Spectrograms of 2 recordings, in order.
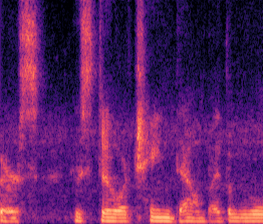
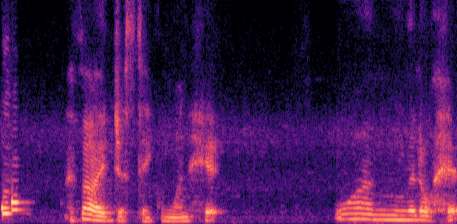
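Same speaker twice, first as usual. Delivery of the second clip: mocking, sarcastic tone, higher pitch; 5 semitones higher than usual. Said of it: "Laughs c-, sarcastically and goes".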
